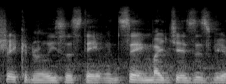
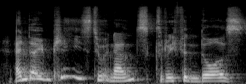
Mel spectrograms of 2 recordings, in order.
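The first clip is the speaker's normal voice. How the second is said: put-on terrible Scottish accent, pitched high; 9 semitones higher than usual. Describing a Great Hall scene, voicing Professor McGonagall in a bad Scottish accent. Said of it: "that was the worst Scottish accent ever".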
